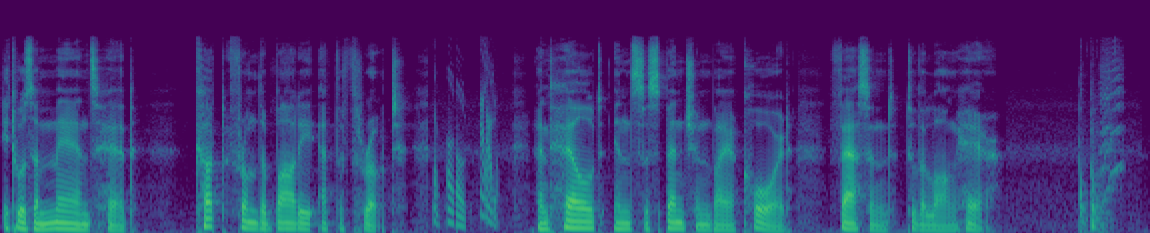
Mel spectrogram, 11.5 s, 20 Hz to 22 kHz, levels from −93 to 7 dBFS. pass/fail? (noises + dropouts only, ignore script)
fail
